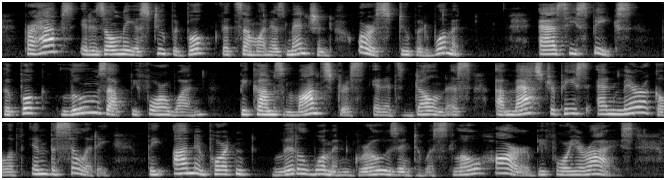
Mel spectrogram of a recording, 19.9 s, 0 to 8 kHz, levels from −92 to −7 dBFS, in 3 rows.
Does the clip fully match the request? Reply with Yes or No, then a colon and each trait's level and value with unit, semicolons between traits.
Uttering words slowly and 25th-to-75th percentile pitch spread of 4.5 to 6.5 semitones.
No: average, 145 wpm; average, 4.9 semitones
